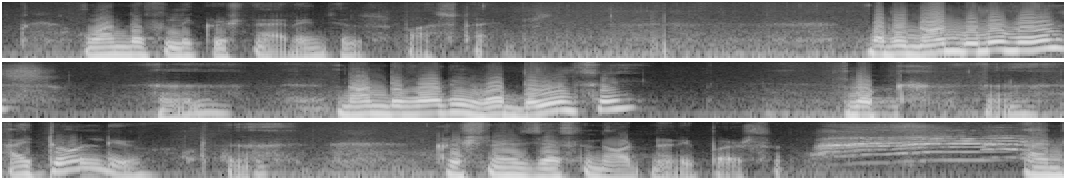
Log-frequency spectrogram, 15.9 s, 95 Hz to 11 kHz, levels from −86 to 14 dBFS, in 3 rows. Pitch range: 115-155 Hz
